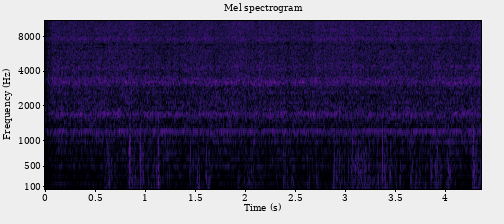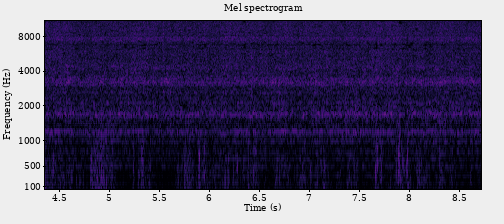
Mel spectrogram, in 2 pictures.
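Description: Steady mechanical hum and hiss with a few fixed tones, overlaid with irregular light taps and scratches of a fineliner pen drawing on paper.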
